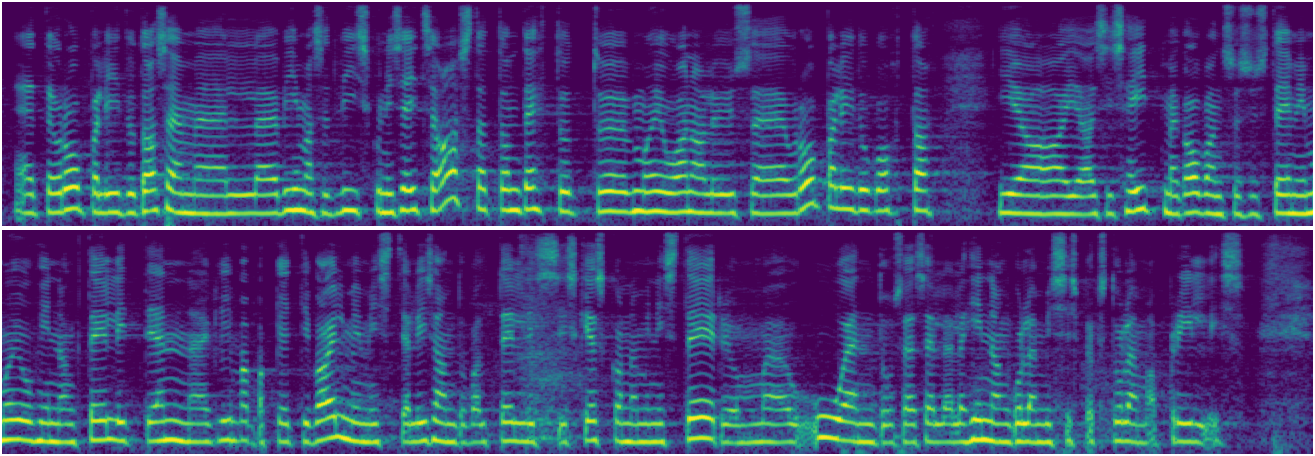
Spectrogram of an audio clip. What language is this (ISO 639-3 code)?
est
